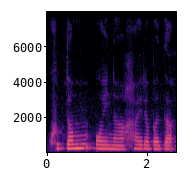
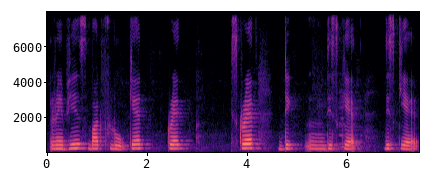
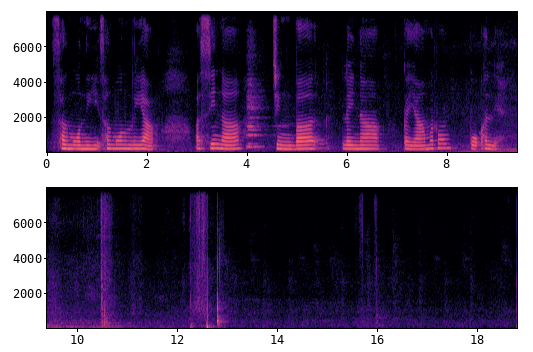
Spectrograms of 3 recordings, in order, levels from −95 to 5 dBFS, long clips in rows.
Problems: none marked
